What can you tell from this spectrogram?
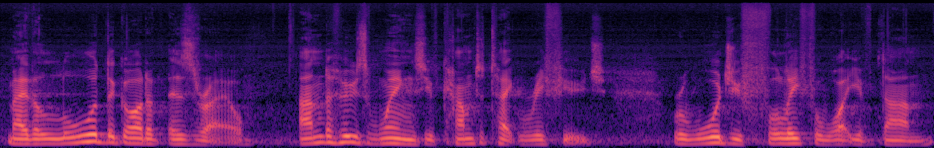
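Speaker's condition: No condition

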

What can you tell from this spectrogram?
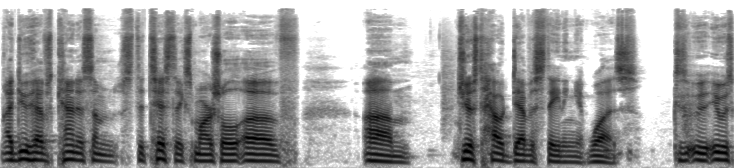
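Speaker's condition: No condition

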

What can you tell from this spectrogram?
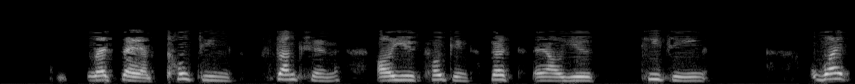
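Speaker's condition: Cerebral palsy; still walks on inner side of feet despite surgery

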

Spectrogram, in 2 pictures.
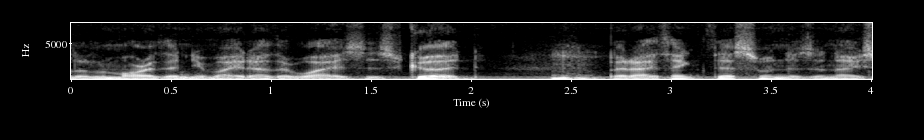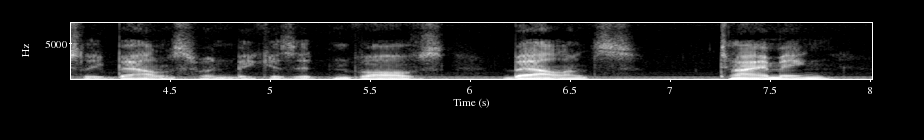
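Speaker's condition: Parkinson's disease; suspected about a year ago, confirmed after MRI nine months ago; on medication, Rock Steady Parkinson's boxing group

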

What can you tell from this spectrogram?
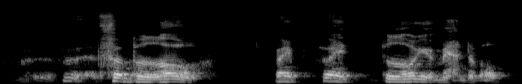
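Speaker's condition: Primary lateral sclerosis, mild; upper motor neuron, asymmetric left side, two cervical laminectomies, ALS clinic care; mild dysarthria, afternoon voice fatigue for 3-4 years, voice worsening, starting difficulty swallowing liquids

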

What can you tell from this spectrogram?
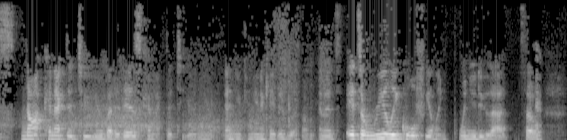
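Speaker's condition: No condition

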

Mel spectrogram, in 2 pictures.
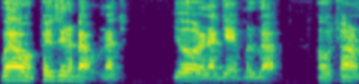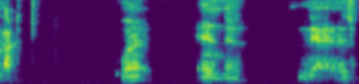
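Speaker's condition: Down syndrome; low muscle tone; adult; photography allowed him to communicate, to show people things

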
